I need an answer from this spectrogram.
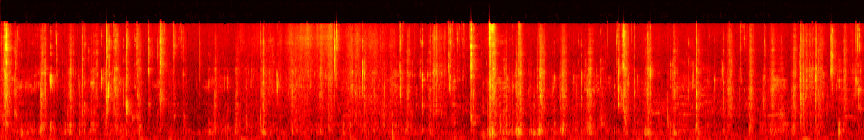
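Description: A person chewing and crunching tortilla chips from loaded shrimp nachos, with many sharp, irregular crunches spread throughout.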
